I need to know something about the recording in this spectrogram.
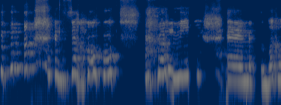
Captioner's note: laughing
